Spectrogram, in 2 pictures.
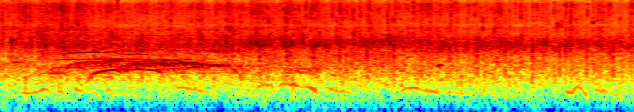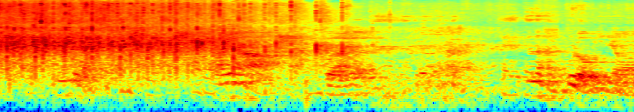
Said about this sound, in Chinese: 我们试试用最最最最热烈的掌声欢迎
